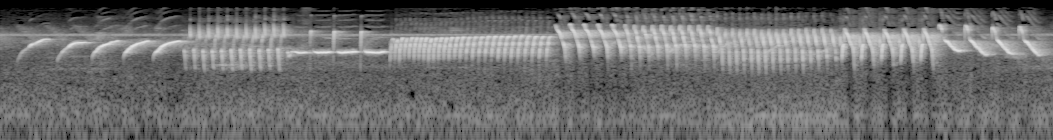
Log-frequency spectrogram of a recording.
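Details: Belgian canary singing to set other canaries singing: varied phrases of rising whistled slurs, sharp clicks, a low buzzy roll and quick repeated trills, changing tour every second or two, loud and continuous.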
